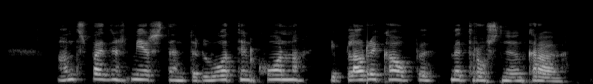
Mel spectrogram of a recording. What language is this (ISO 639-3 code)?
isl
